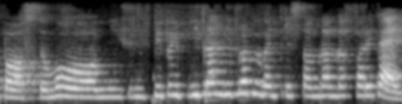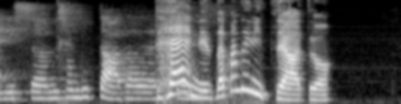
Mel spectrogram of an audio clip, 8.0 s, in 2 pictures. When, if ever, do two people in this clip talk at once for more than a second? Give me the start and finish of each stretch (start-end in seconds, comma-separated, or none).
none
